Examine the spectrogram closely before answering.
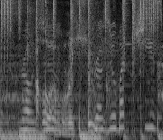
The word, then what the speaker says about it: Rousseau: How do you pronounce it? Ako ang Rousseau. Rosu, but she's called Ellie.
